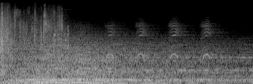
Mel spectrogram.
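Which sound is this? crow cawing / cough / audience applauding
crow cawing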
